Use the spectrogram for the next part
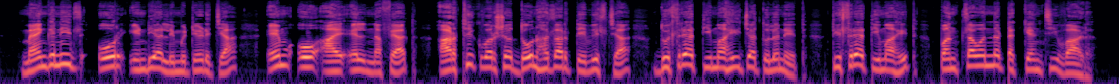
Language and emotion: Marathi, neutral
